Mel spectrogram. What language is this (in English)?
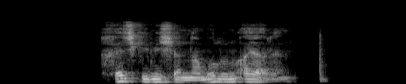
Laz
